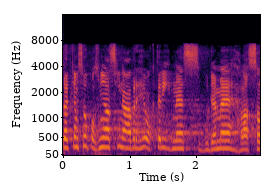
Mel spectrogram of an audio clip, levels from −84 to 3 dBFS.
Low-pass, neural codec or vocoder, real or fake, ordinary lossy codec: 7.2 kHz; none; real; AAC, 64 kbps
